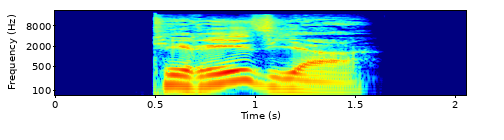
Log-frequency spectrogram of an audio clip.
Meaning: a female given name, variant of Theresa, equivalent to English Teresa
- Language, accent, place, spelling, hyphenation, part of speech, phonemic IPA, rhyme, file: German, Germany, Berlin, Theresia, The‧re‧sia, proper noun, /teˈʁeː.zi̯a/, -eːzi̯a, De-Theresia.ogg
